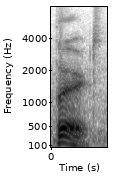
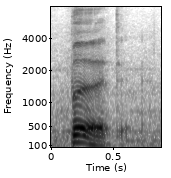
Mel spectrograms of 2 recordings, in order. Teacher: For example, like the word of bird. But when I use the British accent, it will become bird without an R.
